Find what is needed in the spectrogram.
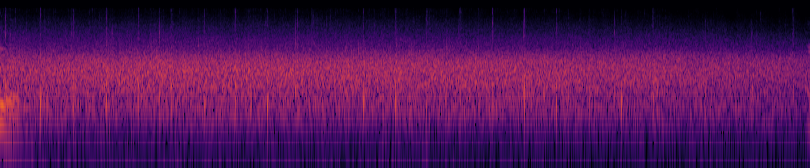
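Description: Audience applauding steadily, the clapping easing off slightly near the end.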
